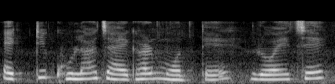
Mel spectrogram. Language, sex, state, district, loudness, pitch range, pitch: Bengali, female, Tripura, West Tripura, -15 LUFS, 230-275 Hz, 250 Hz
